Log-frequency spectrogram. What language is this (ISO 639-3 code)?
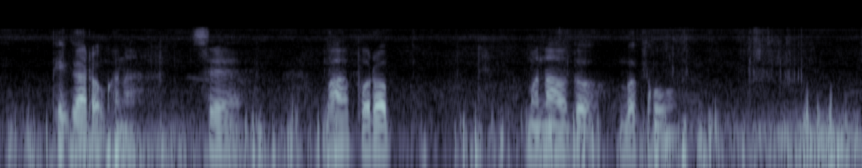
sat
